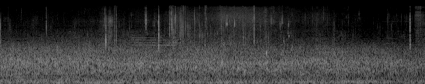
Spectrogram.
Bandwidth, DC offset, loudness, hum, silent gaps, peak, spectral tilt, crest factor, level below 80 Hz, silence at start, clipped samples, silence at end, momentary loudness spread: 17 kHz; under 0.1%; -33 LUFS; none; none; -8 dBFS; -2.5 dB/octave; 26 dB; -46 dBFS; 0 s; under 0.1%; 0 s; 5 LU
